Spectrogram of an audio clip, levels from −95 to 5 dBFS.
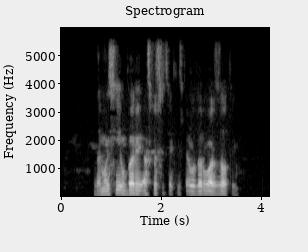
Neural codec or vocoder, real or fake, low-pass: none; real; 5.4 kHz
